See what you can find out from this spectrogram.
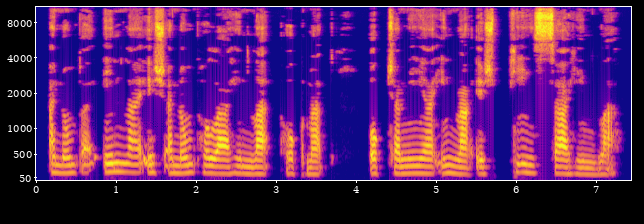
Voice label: choctaw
